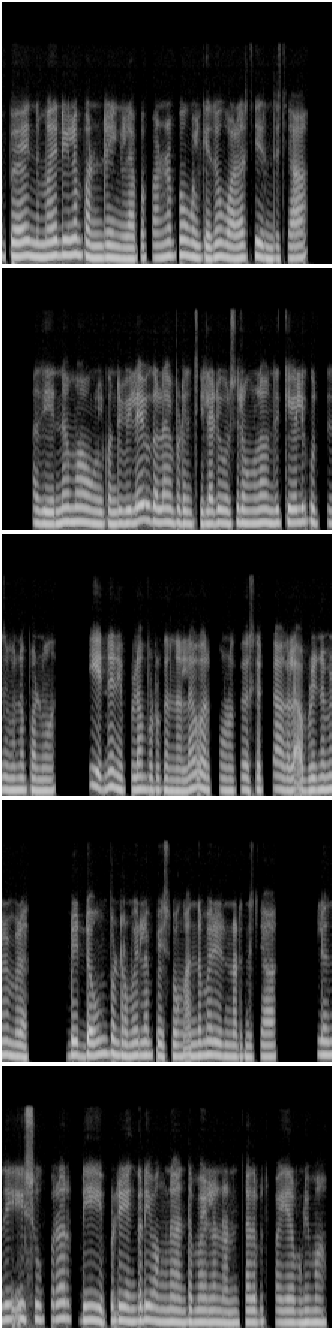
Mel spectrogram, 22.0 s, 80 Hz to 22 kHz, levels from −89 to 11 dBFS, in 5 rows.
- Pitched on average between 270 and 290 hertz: No, medium, 185 Hz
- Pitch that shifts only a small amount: Yes, narrow, 2.2 semitones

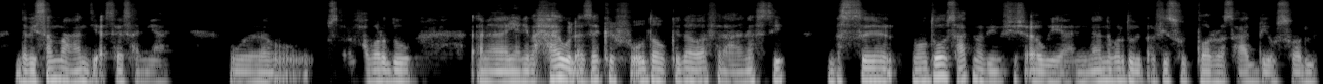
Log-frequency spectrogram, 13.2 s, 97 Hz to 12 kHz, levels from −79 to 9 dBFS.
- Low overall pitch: Yes, low, 105 Hz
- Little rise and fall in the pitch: Yes, narrow, 2.3 semitones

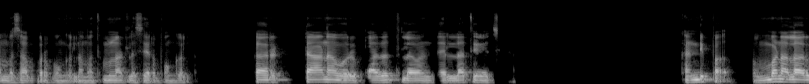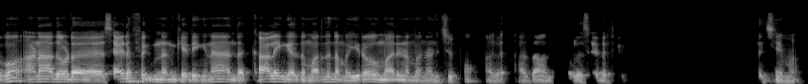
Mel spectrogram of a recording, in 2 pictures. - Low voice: Yes, low, 100 Hz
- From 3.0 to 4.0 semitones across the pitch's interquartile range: Yes, average, 3.3 semitones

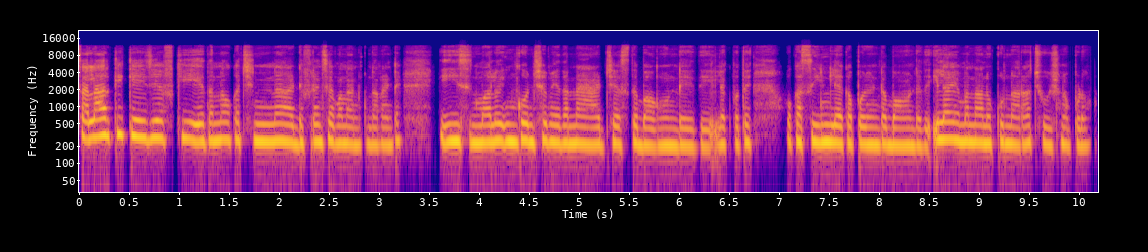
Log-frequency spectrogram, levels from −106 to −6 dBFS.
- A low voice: No, high, 230 Hz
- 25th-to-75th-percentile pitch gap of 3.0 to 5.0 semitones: No, narrow, 2.5 semitones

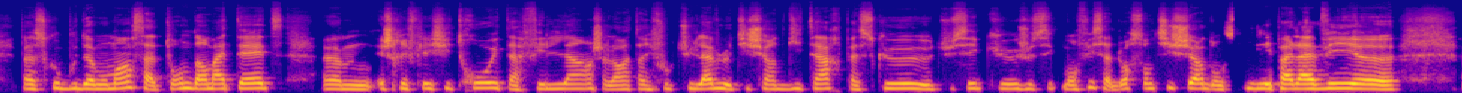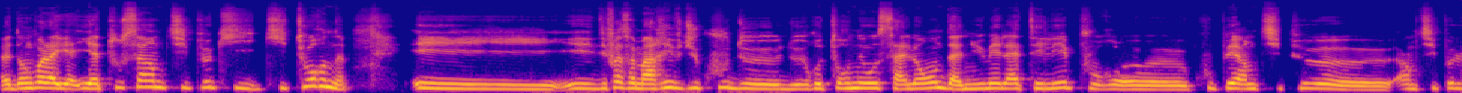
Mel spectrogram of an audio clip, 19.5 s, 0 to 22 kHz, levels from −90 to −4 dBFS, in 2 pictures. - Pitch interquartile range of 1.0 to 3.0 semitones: Yes, narrow, 2.5 semitones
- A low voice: No, high, 200 Hz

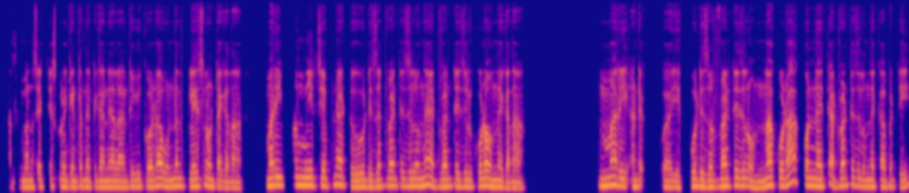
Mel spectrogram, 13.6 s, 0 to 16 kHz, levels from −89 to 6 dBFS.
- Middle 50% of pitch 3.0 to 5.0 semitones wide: No, narrow, 2.4 semitones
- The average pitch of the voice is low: Yes, low, 130 Hz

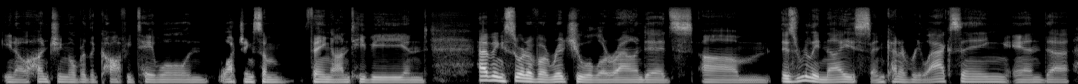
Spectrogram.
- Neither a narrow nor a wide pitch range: No, narrow, 2.1 semitones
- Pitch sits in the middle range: No, low, 110 Hz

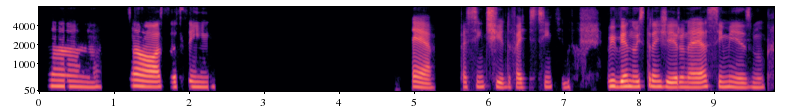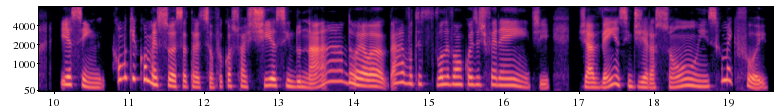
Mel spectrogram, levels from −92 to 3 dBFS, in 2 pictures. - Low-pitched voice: No, high, 190 Hz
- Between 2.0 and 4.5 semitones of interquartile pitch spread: No, wide, 5.4 semitones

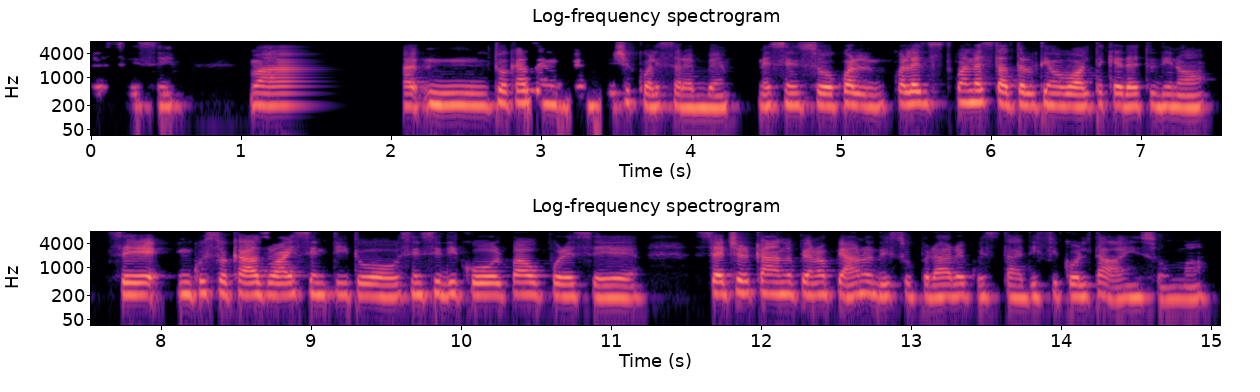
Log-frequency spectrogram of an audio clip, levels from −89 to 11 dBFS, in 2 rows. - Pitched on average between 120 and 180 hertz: No, high, 200 Hz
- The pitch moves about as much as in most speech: No, narrow, 1.9 semitones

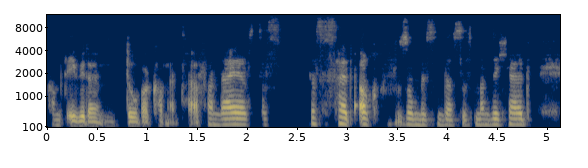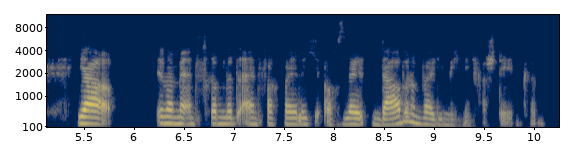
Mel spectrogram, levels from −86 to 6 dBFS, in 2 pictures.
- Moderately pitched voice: Yes, medium, 170 Hz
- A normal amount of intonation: No, narrow, 2.3 semitones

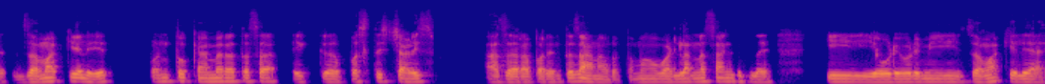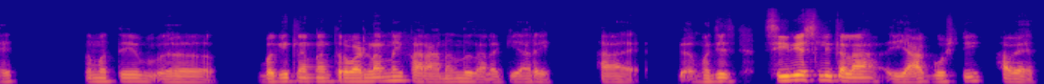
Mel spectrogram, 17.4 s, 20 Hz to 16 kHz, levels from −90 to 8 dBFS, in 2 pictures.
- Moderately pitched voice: No, low, 105 Hz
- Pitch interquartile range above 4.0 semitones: No, narrow, 2.6 semitones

